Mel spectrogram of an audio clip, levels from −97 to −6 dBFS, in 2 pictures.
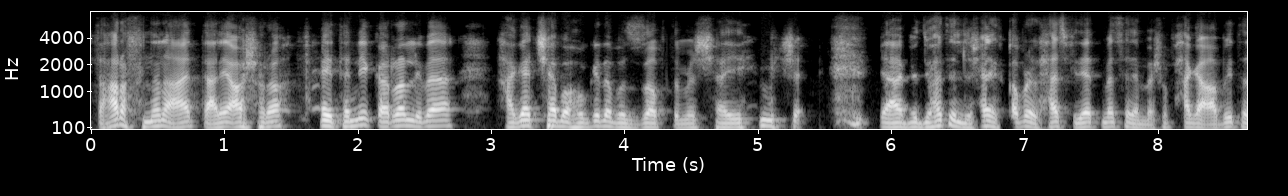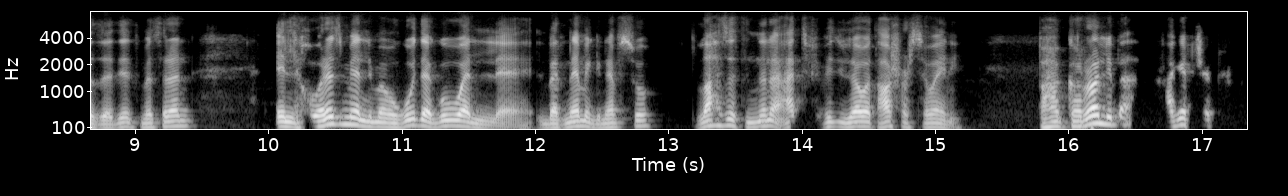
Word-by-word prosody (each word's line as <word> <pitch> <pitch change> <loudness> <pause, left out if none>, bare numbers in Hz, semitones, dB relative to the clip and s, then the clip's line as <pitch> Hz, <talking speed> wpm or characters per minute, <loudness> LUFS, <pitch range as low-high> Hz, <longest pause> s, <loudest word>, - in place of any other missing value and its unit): اتعرَف - - +2
إن 125 - +1
أنا 135 - +3
قعدت 120 0 +2
عليه 120 - +5
10، 120 +4 +2 0.2
فهيتّنيه 135 +2 +4
يكرّر 140 -2 +3
لي 135 -4 +1
بقى 140 +1 +2 0.3
حاجات 145 +6 +2
شَبهُه 125 -6 +3
كده 135 -1 +1
بالضبط، 105 -1 -1
مش 100 +2 -5
هي 105 0 -1
مش 145 -1 -2 0.6
يعني 110 0 +4
الفيديوهات 115 +5 -1
اللي 110 -9 +1
شاهد 130 +3 +1
قبل - - 0
الحذف 120 0 -1
ديّة 115 +2 +2
مثلًا 115 -3 -2
باشوف 90 +4 -8
حاجة 110 0 +2
عبيطة 105 +4 0
زي 90 0 -3
ديّة 115 +2 -4
مثلًا. 125 +6 -2 0.6
الخوارزمية 135 - +3
اللي 135 -6 +1
موجودة 115 +7 +2
جوا 135 +4 +3
ال 90 -8 -3 0.3
البرنامج 100 +4 0
نَفْسه 105 +7 -4 0.3
لاحظِت 145 0 -1
إن 115 +4 -3
أنا 140 - +1
قعدت - - -4
في - - -20
الفيديو 120 -2 -7
دوّة 125 +1 +4
10 125 -3 -1
ثواني، 105 -4 -5 0.6
فهتكرّر 125 - +3
لي 190 -3 +1
بقى - - -6 0.3
حاجات - - -1
شَكلُه. - - -13
120 Hz, 180 wpm, -22 LUFS, 105-135 Hz, 0.6 s, عليه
